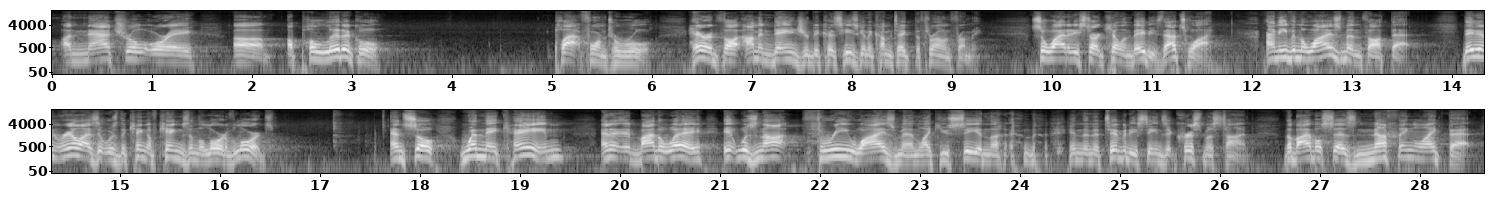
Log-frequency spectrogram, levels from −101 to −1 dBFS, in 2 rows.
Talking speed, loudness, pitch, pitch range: 190 wpm, -19 LUFS, 160 Hz, 130-175 Hz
